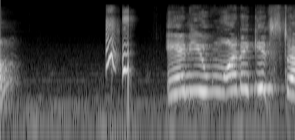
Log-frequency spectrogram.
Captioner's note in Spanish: Squeaks chirría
